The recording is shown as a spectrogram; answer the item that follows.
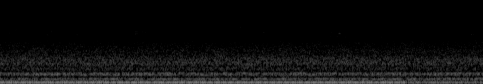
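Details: Honey bee swarm: a steady, dense droning hum with strong low humming tones and an even tone throughout, no breaks.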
